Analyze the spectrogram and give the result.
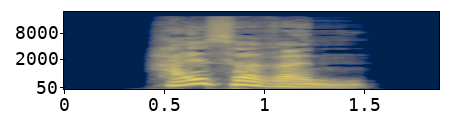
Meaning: inflection of heiß: 1. strong genitive masculine/neuter singular comparative degree 2. weak/mixed genitive/dative all-gender singular comparative degree
- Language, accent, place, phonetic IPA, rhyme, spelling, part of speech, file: German, Germany, Berlin, [ˈhaɪ̯səʁən], -aɪ̯səʁən, heißeren, adjective, De-heißeren.ogg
